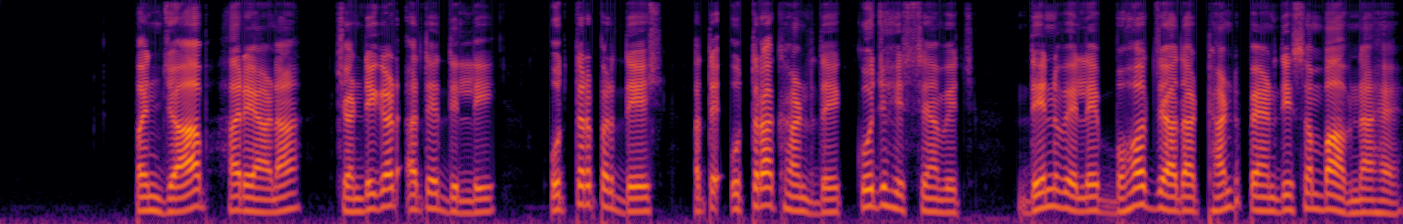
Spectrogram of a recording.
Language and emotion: Punjabi, neutral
